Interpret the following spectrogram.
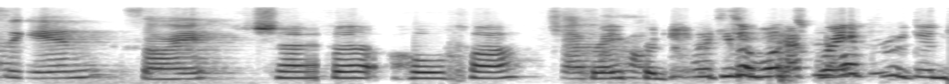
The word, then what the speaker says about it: Schöfferhofer: There is no drinking around the world without the Schöfferhofer. Can you pronounce it again? Sorry. Schöfferhofer.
